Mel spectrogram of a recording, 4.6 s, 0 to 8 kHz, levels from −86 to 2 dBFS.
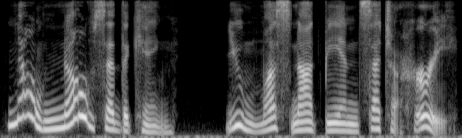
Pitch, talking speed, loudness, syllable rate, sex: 220 Hz, 170 wpm, -17 LUFS, 3.6 syllables/s, female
